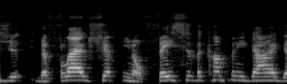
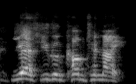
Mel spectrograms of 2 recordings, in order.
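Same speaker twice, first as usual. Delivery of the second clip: higher, louder mock insistence; insistent client; 5 semitones higher, 6 dB louder than usual. Client summons adviser on Sunday night, insistent. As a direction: imitate a client who won't be put off.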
